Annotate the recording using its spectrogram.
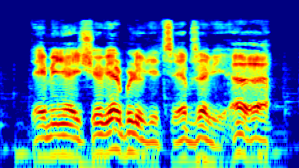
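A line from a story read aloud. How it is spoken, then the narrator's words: Sudden deep bark. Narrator (Russian): Неожиданным басом рявкнула самаркандка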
